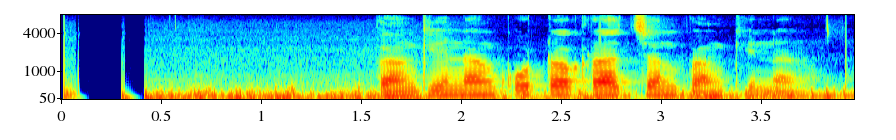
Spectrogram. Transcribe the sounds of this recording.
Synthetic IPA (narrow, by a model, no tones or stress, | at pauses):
b̥a̤ŋkinaŋkuʈɔkɾad̥ʒ̥anb̥a̤ŋkinaŋ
